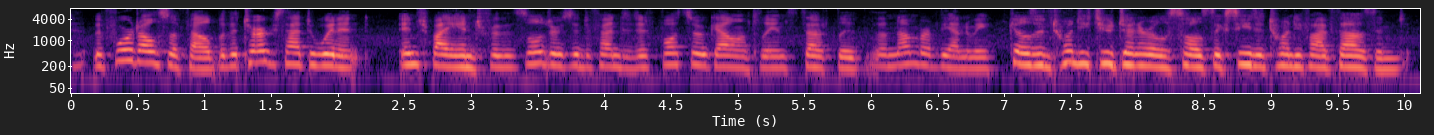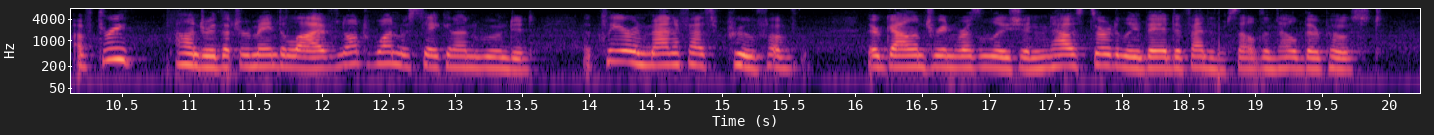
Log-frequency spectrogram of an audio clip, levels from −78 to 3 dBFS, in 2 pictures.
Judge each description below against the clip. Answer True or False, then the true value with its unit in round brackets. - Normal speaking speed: False (215 wpm)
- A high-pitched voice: True (200 Hz)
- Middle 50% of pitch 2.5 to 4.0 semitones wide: True (3.3 semitones)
